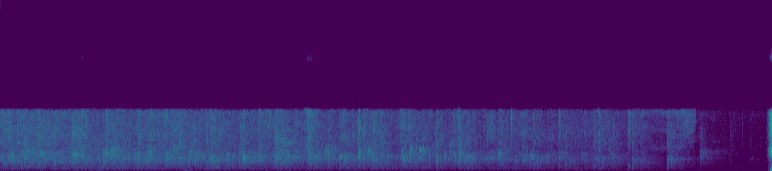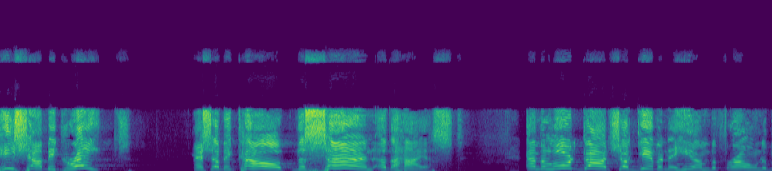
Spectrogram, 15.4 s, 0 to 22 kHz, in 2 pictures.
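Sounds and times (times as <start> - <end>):
audience clapping hands: 0.0 - 7.6
speech: 7.8 - 9.1, 9.7 - 12.4, 13.0 - 15.4.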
